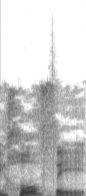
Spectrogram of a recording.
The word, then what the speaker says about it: Holthe: pronouncing my last name most Canadians don't even pronounce it properly healthy is the last name anyways that reminds me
